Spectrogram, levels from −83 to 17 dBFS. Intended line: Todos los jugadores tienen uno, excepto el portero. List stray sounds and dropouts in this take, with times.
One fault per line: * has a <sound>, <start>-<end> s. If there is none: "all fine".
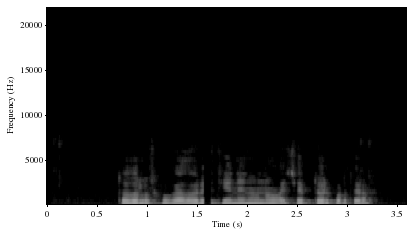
* has a dropout, 1.6-1.6 s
